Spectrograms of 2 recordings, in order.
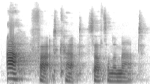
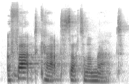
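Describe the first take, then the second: First: The word 'a' has a full, strong vowel. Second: The word 'a' has a weak schwa vowel. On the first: "It would sound odd if you said" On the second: "So we make it weak and it becomes a"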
